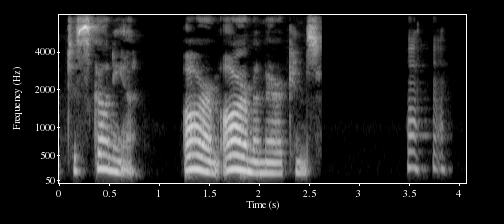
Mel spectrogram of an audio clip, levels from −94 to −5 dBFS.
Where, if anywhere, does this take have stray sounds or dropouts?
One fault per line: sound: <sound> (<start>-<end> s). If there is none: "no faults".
sound: laugh (3.5-3.9 s)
